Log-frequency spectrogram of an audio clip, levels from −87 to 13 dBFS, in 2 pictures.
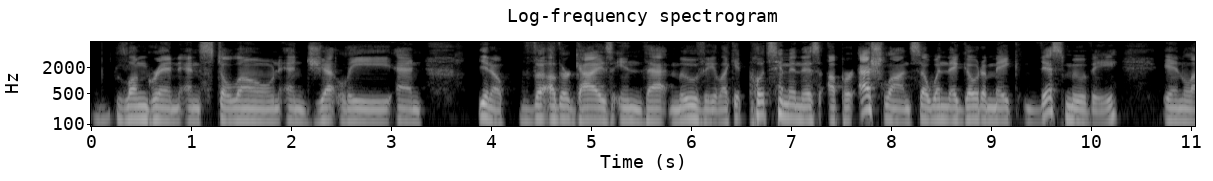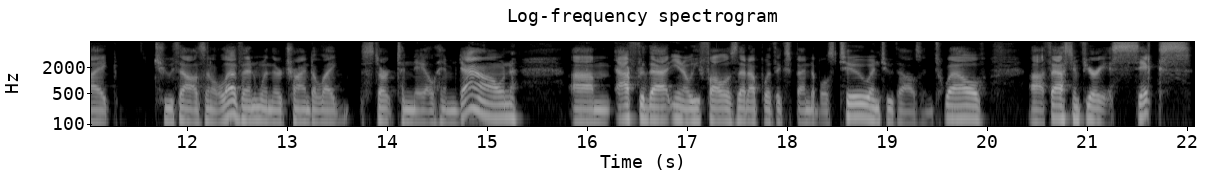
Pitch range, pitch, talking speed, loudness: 110-125 Hz, 115 Hz, 170 wpm, -29 LUFS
